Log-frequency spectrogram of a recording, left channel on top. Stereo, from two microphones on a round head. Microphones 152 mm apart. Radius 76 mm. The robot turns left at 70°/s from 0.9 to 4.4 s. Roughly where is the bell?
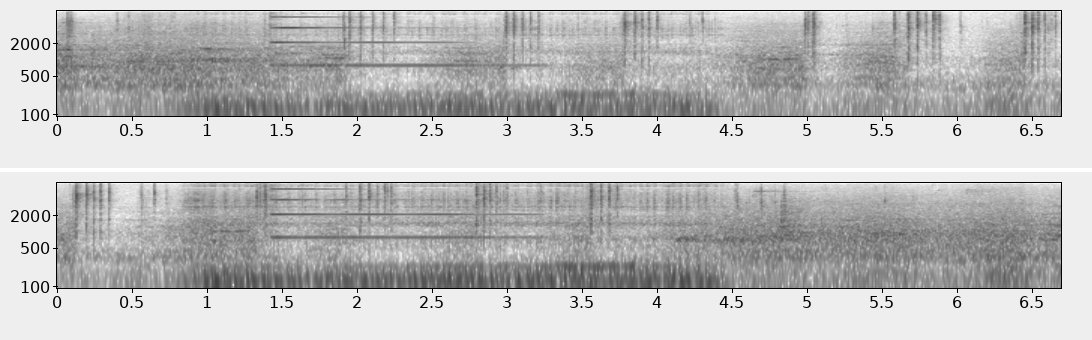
Ahead.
